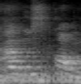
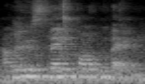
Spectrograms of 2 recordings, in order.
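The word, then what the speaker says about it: Auguste Comte: Sehingga ada tokoh sosiologi namanya Agus Kom bacanya ya, bukan Agustus.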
